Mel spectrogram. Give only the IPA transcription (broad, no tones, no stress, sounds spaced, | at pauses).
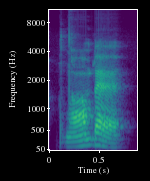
dˤ ɑ̃ b ɾ æ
